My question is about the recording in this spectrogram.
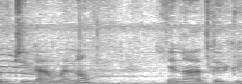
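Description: A woman talking, her voice rising and falling in pitch.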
